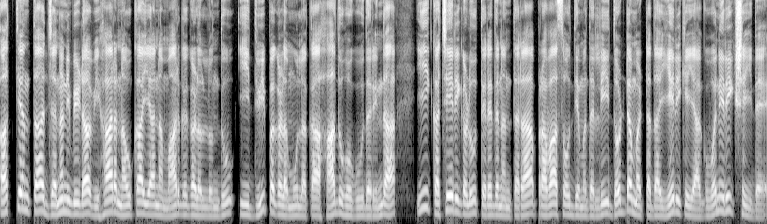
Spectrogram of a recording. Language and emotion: Kannada, neutral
